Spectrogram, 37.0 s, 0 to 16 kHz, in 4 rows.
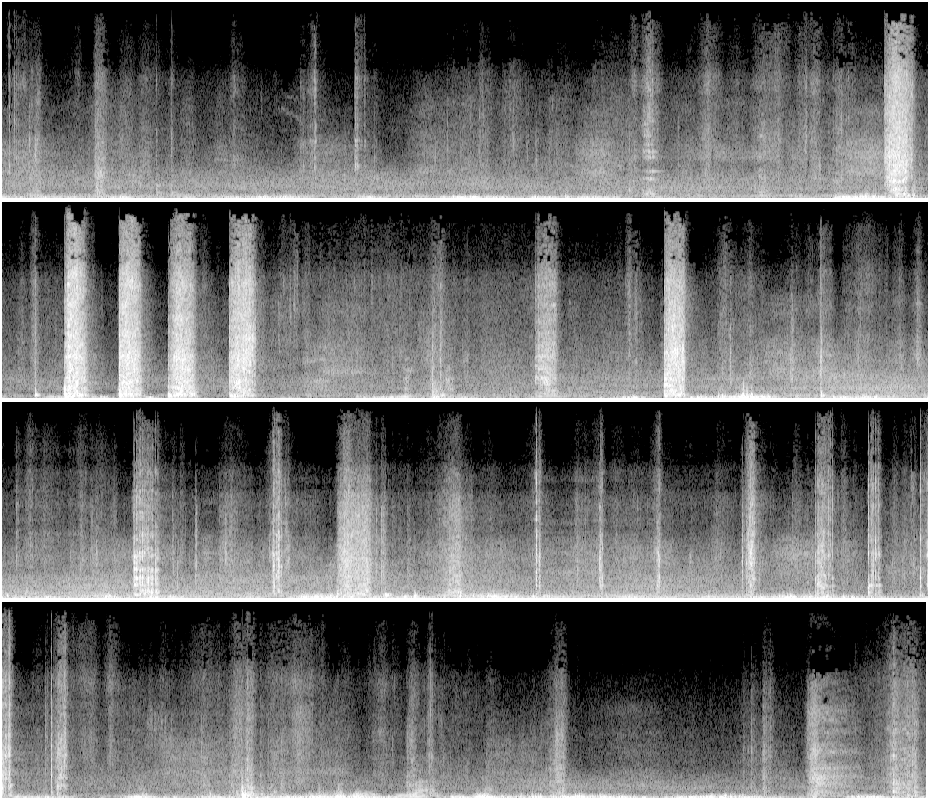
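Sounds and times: trowel scraping mortar and brick: 7.6 - 9.2, 9.9 - 12.2, 14.6 - 15.0, 15.8 - 16.2, 19.3 - 20.3, 21.2 - 25.2, 25.8 - 28.6, 36.6 - 37.0.

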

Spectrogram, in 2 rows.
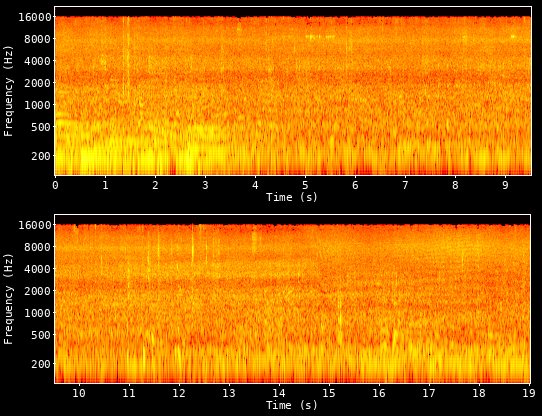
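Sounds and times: processional music: 0.0 - 4.4
open-air ambience hiss: 0.0 - 19.0.

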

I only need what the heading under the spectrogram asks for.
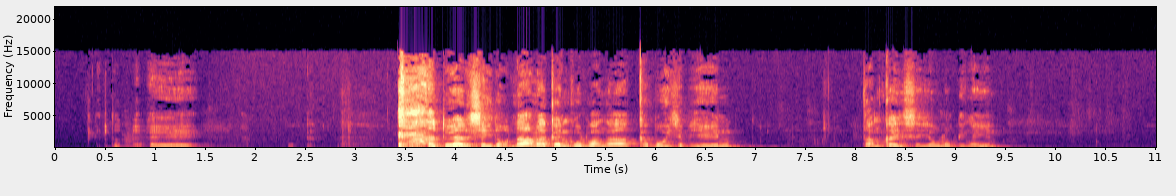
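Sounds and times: man speaking: 0.6 - 1.5, 3.7 - 7.0, 8.1 - 9.6.

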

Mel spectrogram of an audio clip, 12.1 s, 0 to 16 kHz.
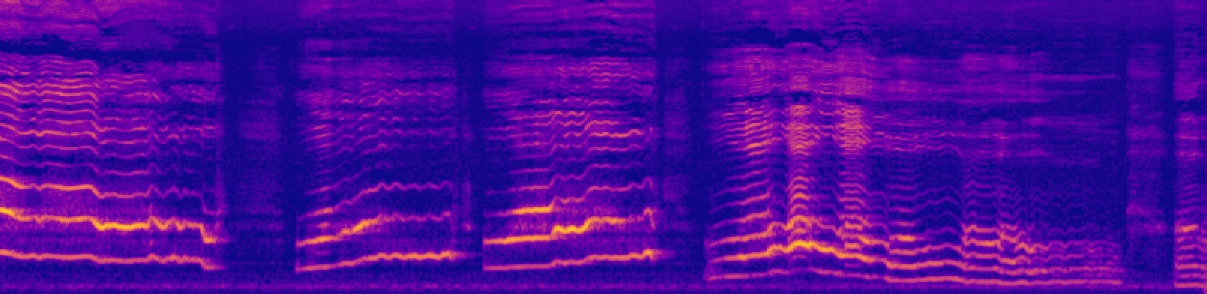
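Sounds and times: man singing vocal warm-up notes: 0.0 - 2.4, 3.0 - 12.0.

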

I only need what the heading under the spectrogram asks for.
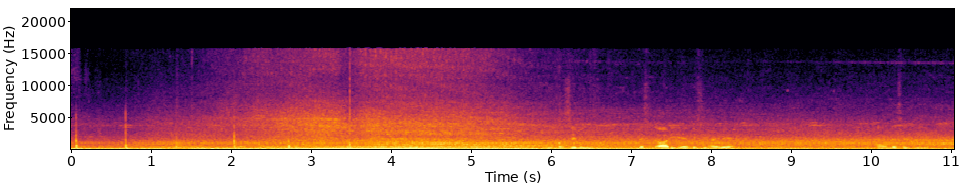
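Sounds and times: road traffic passing: 0.0 - 11.0.

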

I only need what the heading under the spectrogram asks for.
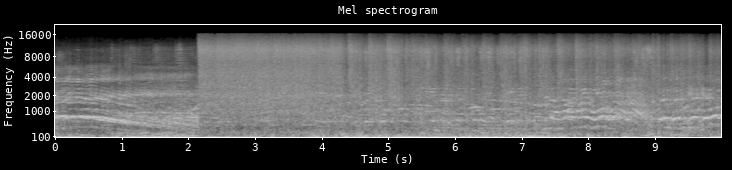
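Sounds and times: fairground ride music: 0.0 - 10.0
loud compressed air hiss: 2.2 - 5.2.

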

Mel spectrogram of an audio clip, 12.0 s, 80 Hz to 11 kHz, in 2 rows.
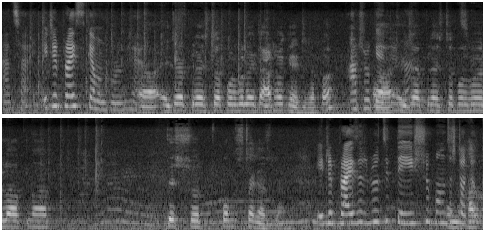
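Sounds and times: people talking: 0.0 - 6.6, 7.2 - 12.0.

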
